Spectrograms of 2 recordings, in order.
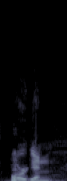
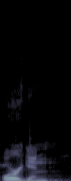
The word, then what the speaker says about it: Oregon: uh uh no uh Oregon so like the instrument yeah or the bodily part yep I'm an organ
